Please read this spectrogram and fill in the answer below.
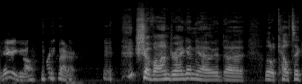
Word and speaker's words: Siobhan: two words, and now you've corrupted me into Siobhan. But I don't know if corrupt is the right word. all right, you've shown me the light of the correct pronunciation. Right, there you go. Much better. Siobhan Dragon, yeah, a little Celtic in there.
